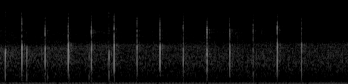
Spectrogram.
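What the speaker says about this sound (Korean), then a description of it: "모두 박수하겠습니다." Scattered clapping at a church thanksgiving service, a dozen or so distinct sharp claps in an uneven rhythm, fairly quiet and with no voices.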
